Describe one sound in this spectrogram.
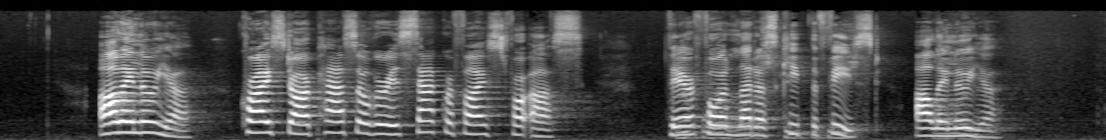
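A woman chants in a sung voice through a microphone.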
